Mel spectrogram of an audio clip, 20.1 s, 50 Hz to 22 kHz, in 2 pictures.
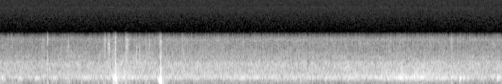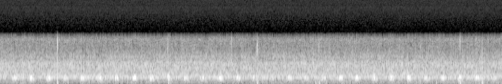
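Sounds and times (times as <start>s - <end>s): fast fetal heartbeat pulse: 0.0s - 3.4s, 7.5s - 20.0s.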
